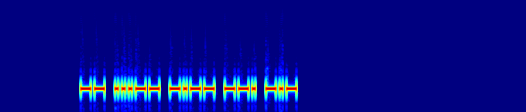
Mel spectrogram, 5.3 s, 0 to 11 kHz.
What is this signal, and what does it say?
Morse code, heard as a keyed tone, about 36 wpm, 700 Hz. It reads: M3YGK
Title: DXCC-100 Call Signs - 5 Characters - Repeated 2x - 35wpm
